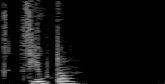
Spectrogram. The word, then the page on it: fjorton: [fjuʈon]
